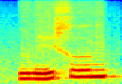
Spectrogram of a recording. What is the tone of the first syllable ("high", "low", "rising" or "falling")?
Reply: rising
